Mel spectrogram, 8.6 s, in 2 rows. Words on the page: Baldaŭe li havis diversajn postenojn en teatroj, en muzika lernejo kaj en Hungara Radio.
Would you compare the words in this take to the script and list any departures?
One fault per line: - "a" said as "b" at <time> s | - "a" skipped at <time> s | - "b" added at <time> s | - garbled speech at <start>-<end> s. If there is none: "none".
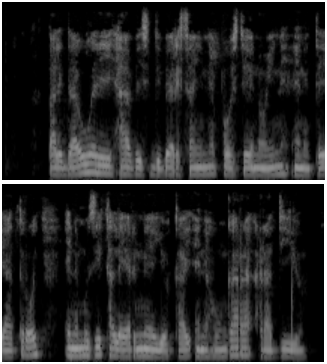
none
